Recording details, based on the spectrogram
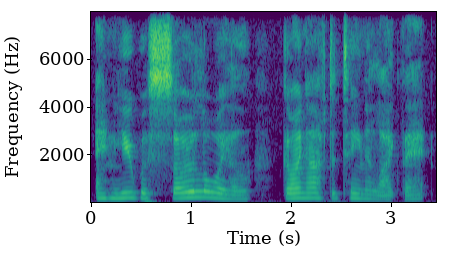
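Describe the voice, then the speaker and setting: A woman's voice: mid-range voice, unhurried, dark tone, lightly acted. A devoted, protective dad of young children, voiced by a woman narrating an audiobook. He talks in an earnest, parental way, full of care for his child. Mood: soothing. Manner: soothing, earnest parental talk. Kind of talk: audiobook character acting.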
